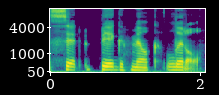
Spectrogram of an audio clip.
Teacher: For the short I or a think relaxation and speed. Your tongue is high but it's not tense. It's the vowel in sit big milk little.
